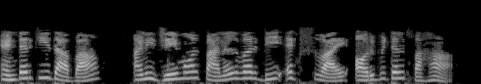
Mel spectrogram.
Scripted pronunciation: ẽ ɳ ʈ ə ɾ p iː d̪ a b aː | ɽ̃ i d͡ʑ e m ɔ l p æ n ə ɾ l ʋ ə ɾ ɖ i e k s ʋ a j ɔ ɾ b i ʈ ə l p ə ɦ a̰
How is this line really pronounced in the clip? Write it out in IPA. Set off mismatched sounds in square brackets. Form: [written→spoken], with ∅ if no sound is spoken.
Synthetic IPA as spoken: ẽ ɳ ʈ ə ɾ [p→k] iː d̪ a b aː | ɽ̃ i d͡ʑ e m ɔ l p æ n ə [ɾ→∅] l ʋ ə ɾ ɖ i e k s ʋ a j ɔ ɾ b i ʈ ə l p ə ɦ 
